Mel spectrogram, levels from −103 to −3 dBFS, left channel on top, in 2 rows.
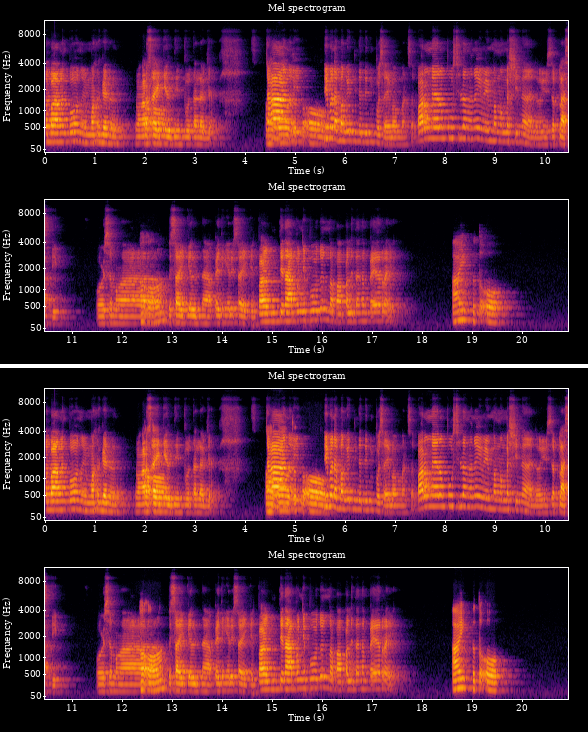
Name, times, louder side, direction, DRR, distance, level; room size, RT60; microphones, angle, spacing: voice 1, 0.0-1.5 1.8-3.9 4.4-5.1 5.6-10.7 11.5-17.4, right 1 dB, 15° right, 6 dB, 0.5 m, -26 dB
voice 2, 2.0-2.5 4.4-4.9 5.1-5.7 12.3-12.9 18.6-18.9 19.1-19.5, right 5 dB, 75° right, 12 dB, 0.3 m, -24 dB
6.5 x 4.5 x 3.4 m, 0.76 s
head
